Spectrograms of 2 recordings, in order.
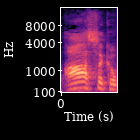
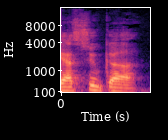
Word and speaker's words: Asuka: And then we have Asuka winning the Royal Rumble, and I think you also have Ronda Rousey on that one, no?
